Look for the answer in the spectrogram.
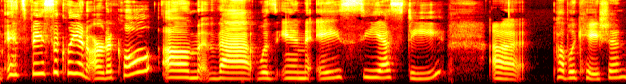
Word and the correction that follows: ASCD: Did I say that right? I always get them mixed up. – I think you did. – Or is it ASCD? – No, it's ASCD. Yeah. – I always say it opposite.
